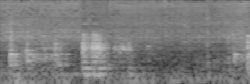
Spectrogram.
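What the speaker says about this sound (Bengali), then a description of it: "আমি এখন এই গাঁটিগুলো সব দিয়ে দেবো" Pieces of taro go into a pan of spice paste fried in oil and get stirred, producing a steady sizzle broken by scraping spoon strokes and a few louder clacks.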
